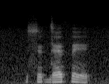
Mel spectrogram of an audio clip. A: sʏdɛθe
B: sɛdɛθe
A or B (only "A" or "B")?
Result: A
